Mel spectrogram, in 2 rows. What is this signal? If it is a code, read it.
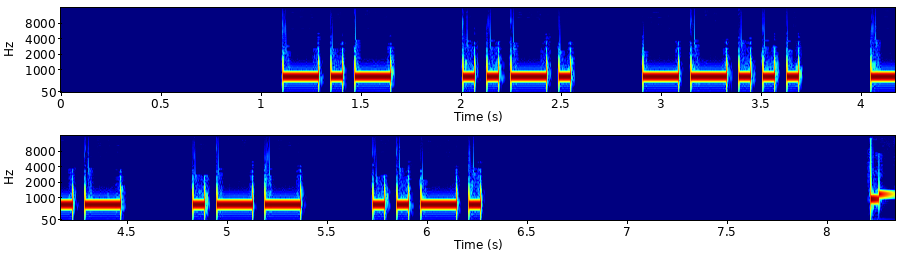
Morse code, heard as a keyed tone, about 20 wpm, spaced as for 14 wpm, 700 Hz. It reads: KF7MWF
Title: 200 Lesson 32g - Letter k - Call Signs 20wpm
